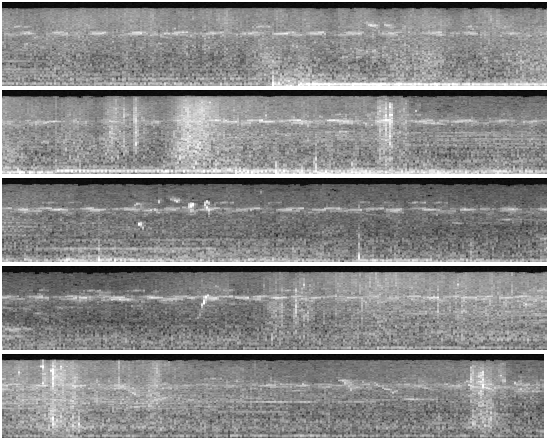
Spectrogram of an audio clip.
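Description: Grass rustles as someone crawls through it.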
